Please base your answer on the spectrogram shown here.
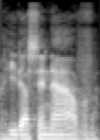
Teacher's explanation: Salto la H, la D como resuave, la T de doesn't no se pronuncia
